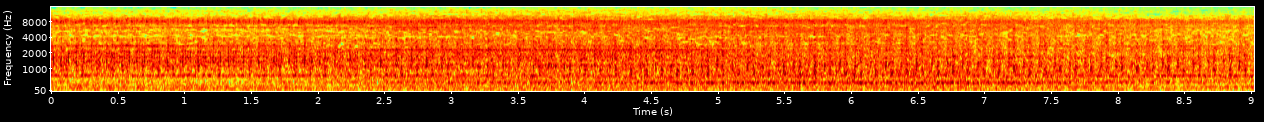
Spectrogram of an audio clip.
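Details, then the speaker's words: 2008 Honda Accord coupe with a J35Z V6 at idle makes a regular light tapping about twice a second, seemingly from the rear. It is due for timing belt, roller and tensioner replacement. Engine knock at idle, cause unconfirmed. "какой-то непонятный звук. Где-то как будто сзади."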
